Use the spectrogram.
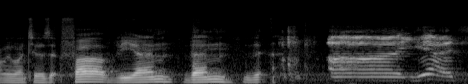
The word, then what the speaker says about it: Pho VN: went to is it Pho vien then uh it's short for Vietnamese okay so it's far and then Vietnamese but it's just abbreviated to VN and it is delicious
